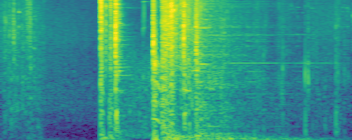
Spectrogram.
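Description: Rifle shots ring out loudly.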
